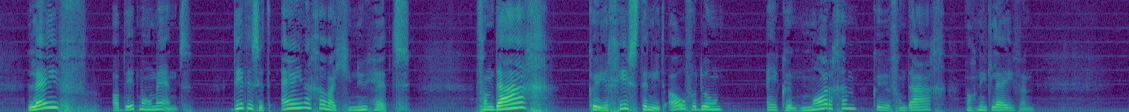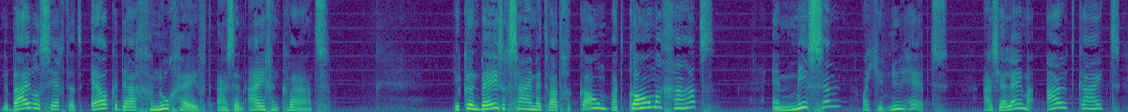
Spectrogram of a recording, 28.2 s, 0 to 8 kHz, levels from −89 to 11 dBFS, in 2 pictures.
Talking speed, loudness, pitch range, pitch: 130 wpm, -19 LUFS, 180-280 Hz, 215 Hz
